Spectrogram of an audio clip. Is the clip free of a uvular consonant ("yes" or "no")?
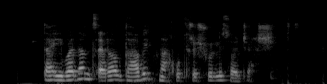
no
